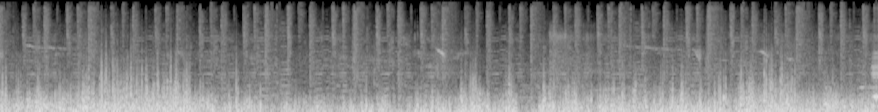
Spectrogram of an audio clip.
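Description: Strong wind on a rooftop on an afternoon buffets the microphone with loud, continuous low rumbling gusts that dip briefly and then surge back.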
